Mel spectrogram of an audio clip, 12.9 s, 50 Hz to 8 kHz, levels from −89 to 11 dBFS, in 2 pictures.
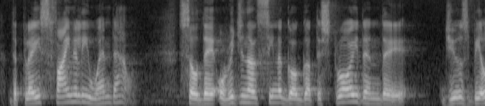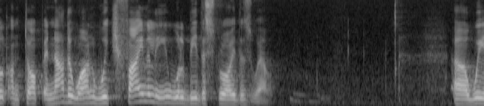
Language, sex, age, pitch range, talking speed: English, male, 50-69, 130-160 Hz, 130 wpm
